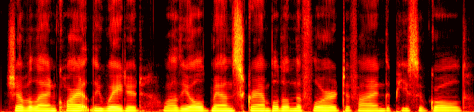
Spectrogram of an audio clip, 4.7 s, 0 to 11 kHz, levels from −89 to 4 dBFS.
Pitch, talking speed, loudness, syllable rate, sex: 175 Hz, 215 wpm, -18 LUFS, 5.4 syllables/s, female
